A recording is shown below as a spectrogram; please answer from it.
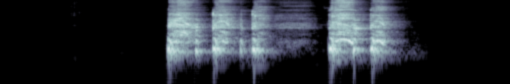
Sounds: Cough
